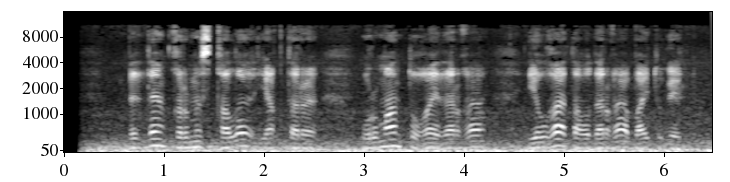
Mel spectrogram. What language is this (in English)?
Bashkir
